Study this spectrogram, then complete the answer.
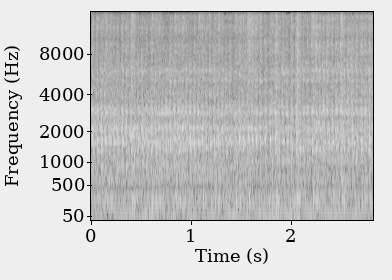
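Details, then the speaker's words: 2001 Yamaha Blaster two-stroke, running after its clogged main and pilot jets were cleaned following years of sitting: steady, even idle with a light buzzy burble, no misses or surging; idles smoothly. "so there you have it guys sounds pretty good to me so here she is running my 2001 yamaha blaster my keys sounds good"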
